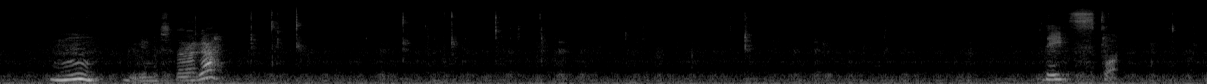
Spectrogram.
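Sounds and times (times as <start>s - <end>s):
person chewing and smacking: 2.4s - 10.4s, 11.1s - 12.0s.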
